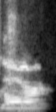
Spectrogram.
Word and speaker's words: Allgeier: And then Ross, he can hear the names pronounced, but he still can't pronounce them. It's Allgeier, and he's the rookie running back from the University.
